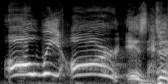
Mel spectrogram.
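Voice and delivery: high, loud, half-laughing shout; a real burst of frustration; exasperated shout. Real, not acted. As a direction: throw it up in exasperation. Exasperated outburst about politicians.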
